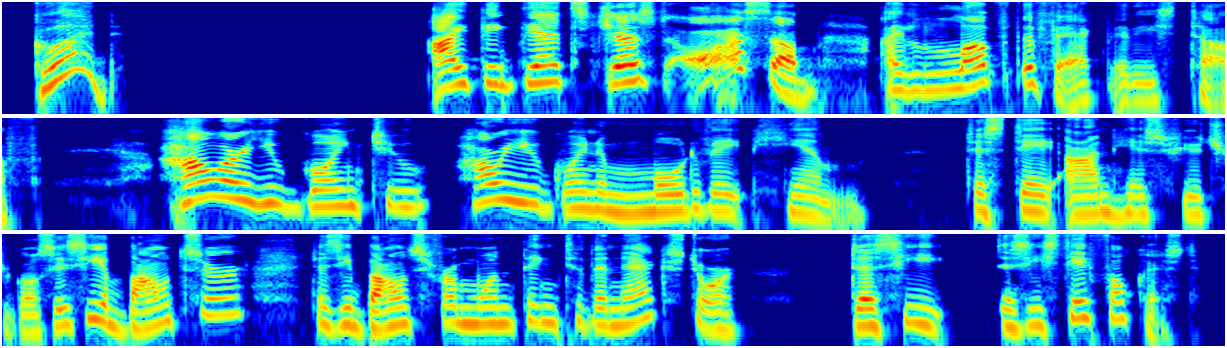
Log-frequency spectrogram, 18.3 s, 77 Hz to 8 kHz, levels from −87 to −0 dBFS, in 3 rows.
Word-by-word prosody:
Good! 475 - 0 1.5
I 250 - +10
think 265 -2 -5
that's 285 +1 +2
just 295 +3 +6
awesome! 380 +6 +3 0.3
I - - -1
love 210 +8 +3
the 265 - +2
fact 145 - -5
that 135 - -12
he's 140 +1 -10
tough. - - -7 0.6
How 285 +5 +7
are 295 -2 +6
you 235 -3 -2
going 205 +1 -3
to 200 -2 -9
how 230 - -2
are 275 - +1
you 250 -4 -2
going 190 0 -5
to 180 - -3
motivate 170 +1 -4
him 150 -7 -11 0.5
to 175 - -6
stay 170 0 -3
on 155 +2 +1
his 155 0 -8
future 150 -1 -10
goals? 140 +1 -6
Is 180 0 -3
he 240 - 0
a - - 0
bouncer? 220 - -2 0.3
Does 190 - -6
he 185 - -2
bounce 180 +3 +3
from 200 -1 -4
one 195 0 -3
thing 205 +1 -8
to 215 - -12
the 185 -1 -4
next, 210 +9 -5
or, 155 -1 -3 0.5
does 180 -2 +3
he 195 -7 -7 0.2
does 175 -2 -4
he 185 - -6
stay 245 +9 -2
focused? 240 -1 -9
195 Hz, 165 wpm, -22 LUFS, 170-245 Hz, 1.5 s, I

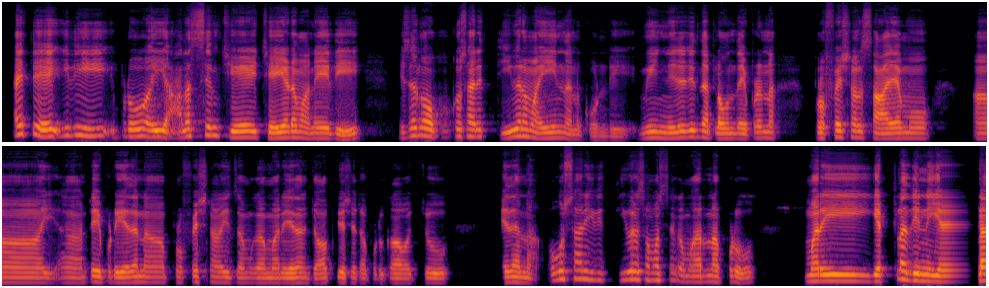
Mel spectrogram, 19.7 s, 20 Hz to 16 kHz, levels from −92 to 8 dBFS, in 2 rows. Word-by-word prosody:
అయితే, 230 0 +2 0.3
ఇది 205 0 -2 0.3
ఇప్పుడు, 175 - -2 0.2
ఈ - - +4 0.2
ఆలస్యం 185 +5 -1
చే 155 -2 +4 0.3
చేయడం 150 +2 +5
అనేది, 130 -4 +1 0.6
నిజంగా 195 +6 -1
ఒక్కొక్కోసారి 175 0 -1 0.2
తీవ్రం 185 - +2
అయిందనుకోండి, 115 -10 -5 0.3
మీ 150 - 0 0.2
నిజజివితం 155 +4 +2
అట్లుందా? 130 -1 0
ఎప్పుడన్నా 145 0 -4 0.4
ప్రొఫెషనల్ 160 +2 0
సాయము, 135 0 +3 0.6
ఆహ్, 130 -1 -1
ఈ - - -9 0.3
అంటే, 130 +4 -5
ఇప్పుడేదైనా 135 0 -1 0.2
ప్రొఫెషనలిజంగా 135 -3 -5
మరి 125 0 -3
ఏదైనా 125 0 -1
జాబ్ 120 +1 -5
చేసేటప్పుడు 120 -2 -7
కావచ్చు, 115 +1 -5 0.7
ఏదన్నా 135 -3 -1 0.2
ఒక్కోసారి 215 +2 -2
ఇది 185 -1 -10
తీవ్ర 200 +2 0
సమస్యగా 185 -4 -6
మారినప్పుడు, 145 -1 -2 0.7
మరి 165 0 +8 0.5
ఎట్లా 165 +7 +2
దీన్ని 165 -3 +6
ఎట్లా 145 +3 +4
145 Hz, 115 wpm, -25 LUFS, 130-170 Hz, 0.7 s, మరి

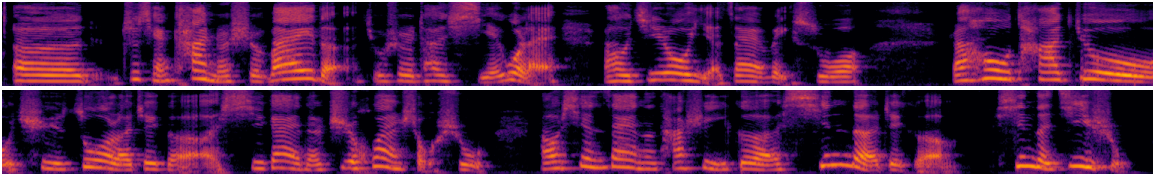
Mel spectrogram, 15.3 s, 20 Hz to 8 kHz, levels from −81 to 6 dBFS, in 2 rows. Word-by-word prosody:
呃， 205 -2 +3 0.2
之 270 - -5
前 225 -5 -4
看 280 -2 +2
着 185 - -3
是 195 0 -5
歪 270 +9 +5
的， 335 +2 0 0.2
就 200 - -10
是 205 -1 -3
它 210 +1 -6
斜 195 -4 -4
过 245 - +3
来， 360 -1 -2 0.3
然 - - -6
后 205 - +2
肌 220 +4 -6
肉 245 -2 +3
也 - - -4
在 195 -4 -1
萎 170 -4 -7
缩。 180 +5 -2 0.6
然 225 +2 +2
后 290 +2 +5
他 260 -1 0
就 235 -9 +5
去 205 +1 -4
做 245 +4 0
了 180 -1 +2
这 205 +3 0
个 345 - -4
膝 225 -3 -5
盖 240 -2 0
的 180 0 -5
置 230 +5 -2
换 275 -3 0
手 - - -7
术， 380 -5 -6 0.3
然 215 - 0
后 235 - -2
现 260 +3 -1
在 270 -2 0
呢， 215 -1 -4
它 225 +2 -5
是 235 +1 -8
一 195 - -4
个 195 -3 +1
新 335 - 0
的 330 +2 +5
这 380 - -3
个 335 0 -4 0.2
新 315 -1 +3
的 265 - +5
技 300 +4 +4
术。 310 +10 -7
230 Hz, 215 characters per minute, -23 LUFS, 200-285 Hz, 0.6 s, 歪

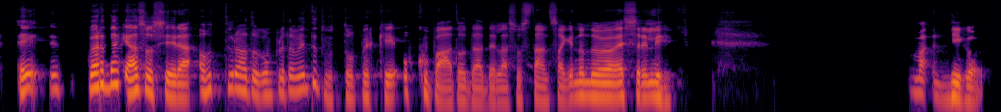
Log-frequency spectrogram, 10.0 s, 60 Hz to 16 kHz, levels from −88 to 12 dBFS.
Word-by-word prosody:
e, 410 -1 +3
ehm, 190 -1 -4 0.2
guarda 220 +4 +7
caso 175 -3 +5
si 150 - -2
era 125 -2 +3
otturato 180 -3 -1
completamente 170 - -2
tutto 120 0 -8
perché 125 0 -3
occupato 95 +3 -4
da 100 -1 -6
della 100 +1 -6
sostanza 110 +1 -7
che 125 - -4
non 135 0 0
doveva 130 -1 +4
essere 130 0 +1
lì. 125 -5 +1 2.4
Ma 160 -3 -4
dico, 115 -4 -1
130 Hz, 125 wpm, -26 LUFS, 115-170 Hz, 2.4 s, guarda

